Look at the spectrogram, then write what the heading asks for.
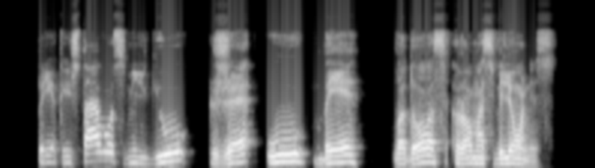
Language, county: Lithuanian, Kaunas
